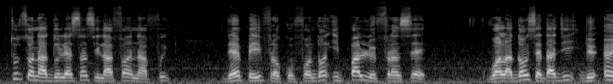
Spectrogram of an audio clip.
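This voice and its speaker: A man's voice: high voice, a bit bright. A man from Africa talking casually to the camera in an advice vlog, often repeating himself and restarting sentences. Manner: repetitive, restarts sentences, keeps saying "voilà". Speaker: vlogger.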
